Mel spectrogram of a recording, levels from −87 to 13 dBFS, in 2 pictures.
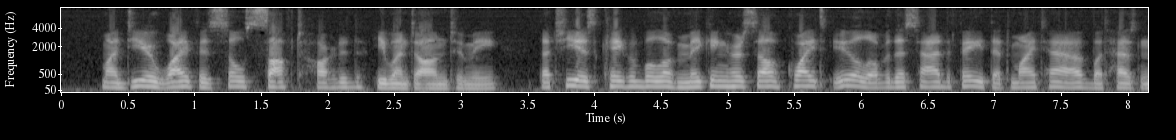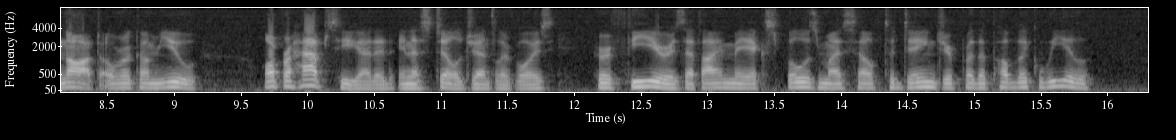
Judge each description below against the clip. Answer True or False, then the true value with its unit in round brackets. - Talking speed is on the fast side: True (215 wpm)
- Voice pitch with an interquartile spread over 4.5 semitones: False (4.2 semitones)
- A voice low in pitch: True (120 Hz)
